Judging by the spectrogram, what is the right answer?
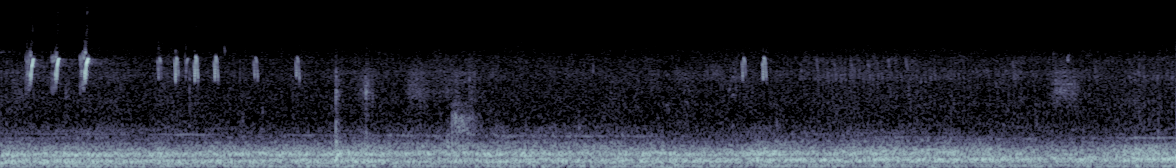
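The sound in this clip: Short, high chirps from a songbird: a quick cluster near the start and a couple more later, set over a steady low rumbling background.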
